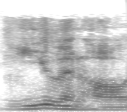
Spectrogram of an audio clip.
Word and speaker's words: Gyllenhaal: You actually, the proper pronunciation of his name is like Gyllenhaal or something.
